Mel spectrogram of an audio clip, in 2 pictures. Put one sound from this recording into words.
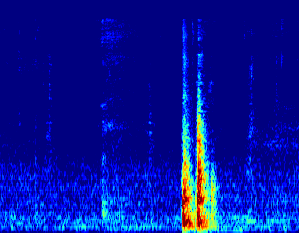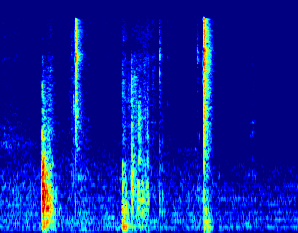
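Objects clink and knock on a tabletop.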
